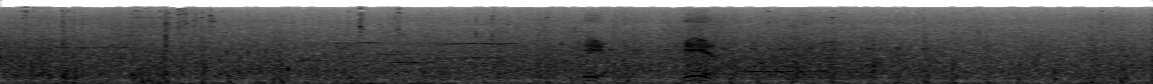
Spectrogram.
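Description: A horse's hooves clop on rocky ground.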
